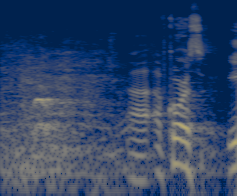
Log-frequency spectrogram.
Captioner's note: laughter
